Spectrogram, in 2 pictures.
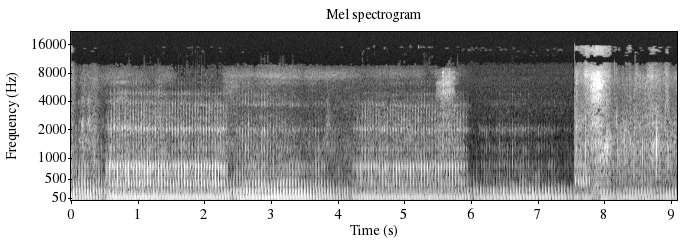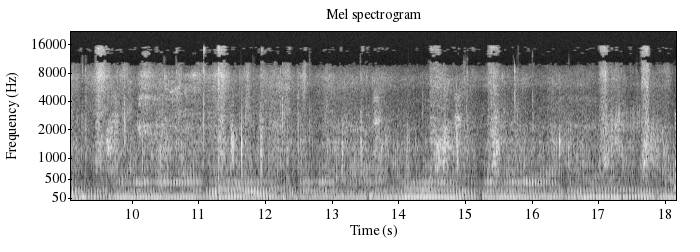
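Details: Female cheetah Gerda, kept in an enclosure, approaching male cheetah Messi after he left her enclosure and showing displeasure at his intrusion on her territory; deep rapid pulsing rumble of about three to four beats a second, then fainter rumbling under noisier background sound.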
